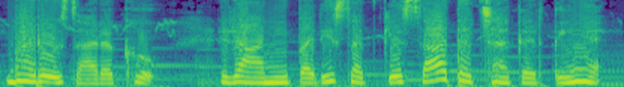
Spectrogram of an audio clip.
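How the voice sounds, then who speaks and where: A solemn magical river spirit from a cartoon fairy tale, voiced by a woman, speaks with measured calm. The voice sits lower and assures the listener with grave authority, with faint music behind it. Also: close to an everyday voice. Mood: solemn, assuring.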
